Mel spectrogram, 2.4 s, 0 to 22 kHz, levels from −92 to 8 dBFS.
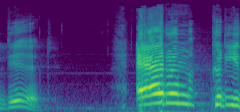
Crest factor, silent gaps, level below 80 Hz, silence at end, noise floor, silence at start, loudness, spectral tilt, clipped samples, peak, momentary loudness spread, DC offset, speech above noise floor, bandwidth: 12 dB; none; -50 dBFS; 0 s; -56 dBFS; 0 s; -11 LUFS; -2.5 dB/octave; under 0.1%; 0 dBFS; 19 LU; under 0.1%; 44 dB; 16 kHz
